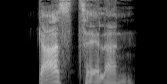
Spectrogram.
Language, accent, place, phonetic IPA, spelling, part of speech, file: German, Germany, Berlin, [ˈɡaːsˌt͡sɛːlɐn], Gaszählern, noun, De-Gaszählern.ogg
- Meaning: dative plural of Gaszähler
